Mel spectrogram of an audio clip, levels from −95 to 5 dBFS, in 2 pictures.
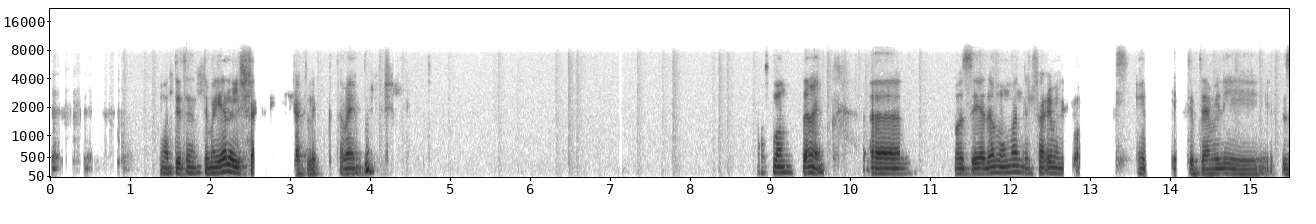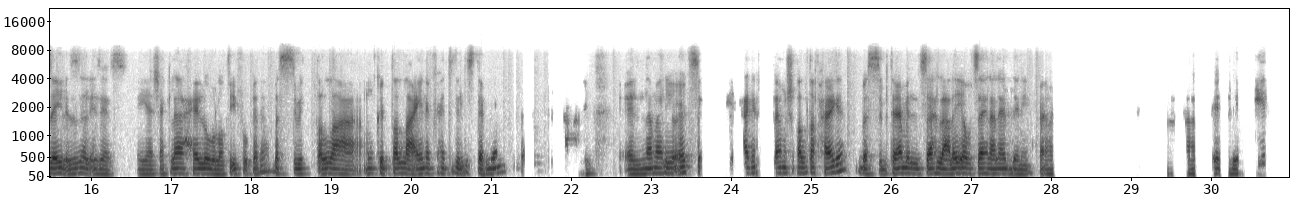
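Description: A faint second voice runs under the talker from 0.0 to 4.37 s, roughly 15 dB down. This is likely the other side's voice leaking through: the loudspeaker playback was not fully removed from the microphone by the echo canceller.

Within that stretch, at 0.54 to 0.66 s, the room sound briefly sinks by about 13 dB for roughly a tenth of a second. This is background gated by the echo canceller, which clamped the microphone while the loudspeaker played and then released it.

From 2.54 to 3.09 s the talker's voice collapses, dropping on the order of 40 dB for about half a second. This is likely speech suppressed in double talk: with both sides speaking, the canceller could not separate the talker from the echo and turned everything down.

What is likely the same suppression returns from 12.64 to 14.23 s, chopping about a second of the talker's speech. Inside it, at 13.31 to 13.45 s, a brief scrap of what is likely the other side leaks through, very faint at around 25 dB below the speech.

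At 21.26 to 21.78 s the second voice, likely leaked again, comes back at roughly 15 dB down. Right after it, from 21.88 to 24.57 s, the talker cuts in and out, losing about a second in total, likely to double-talk suppression.

A final stretch of likely suppression starts at 28.01 s and lasts to the end. Within it, from 28.48 to 29.0 s, the background is gated hard, falling by about 40 dB for around half a second before returning.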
